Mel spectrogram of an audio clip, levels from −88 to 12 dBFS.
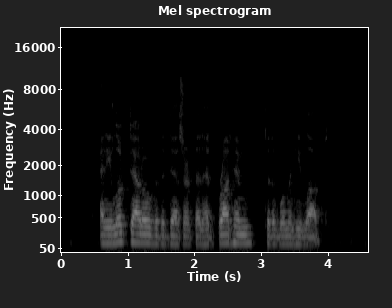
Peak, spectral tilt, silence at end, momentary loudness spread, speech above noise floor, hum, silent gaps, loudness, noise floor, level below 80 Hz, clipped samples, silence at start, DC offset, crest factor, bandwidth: -34 dBFS; -7.5 dB/octave; 0.75 s; 9 LU; over 40 dB; none; none; -51 LUFS; under -90 dBFS; under -90 dBFS; under 0.1%; 0.6 s; under 0.1%; 18 dB; 12 kHz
